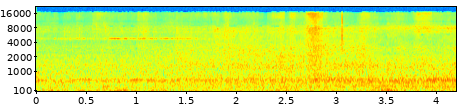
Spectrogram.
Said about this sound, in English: More trams. This one is new. And a bus.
